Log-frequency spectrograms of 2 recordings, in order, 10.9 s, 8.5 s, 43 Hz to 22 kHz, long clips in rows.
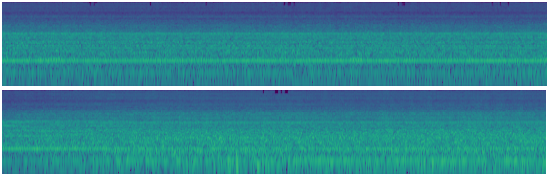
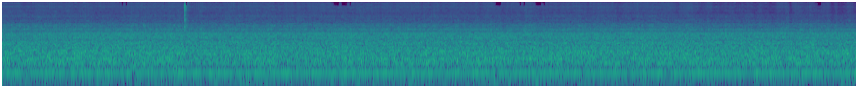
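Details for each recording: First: New 1 hp cast-iron booster pump (replacing a worn-bearing Sta-Rite): motor hums steadily, then turns rough and fluttery once pressure peaks, as the pressure switch chatters (short cycling), before the switch rewire. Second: 240V water pump after pressure switch rewire to a new switch cutting off 10 psi higher: constant steady motor hum while building pressure, no switch chatter or short cycling; contacts activated at 45 psi.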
